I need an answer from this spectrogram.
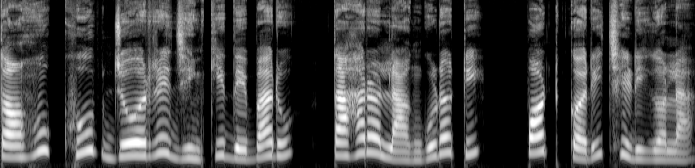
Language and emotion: Odia, neutral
